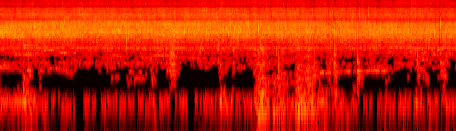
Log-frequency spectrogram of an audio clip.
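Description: Sliced onions frying in hot desi ghee: a loud, steady sizzle, while a wooden spoon stirs them around the pan.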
